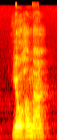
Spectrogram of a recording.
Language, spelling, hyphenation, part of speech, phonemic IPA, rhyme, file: Dutch, Johanna, Jo‧han‧na, proper noun, /ˌjoːˈɦɑ.naː/, -ɑnaː, Nl-Johanna.ogg
- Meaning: 1. a female given name from Latin, masculine equivalent Johannes, equivalent to English Jane 2. Joanna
